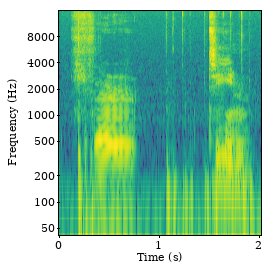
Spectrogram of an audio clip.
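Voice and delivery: put-on thirteen with the weight on -TEEN, drawn out; stress on the last syllable. Shown as a demonstration. Teacher modelling number stress for students, thirteen stressed on TEEN. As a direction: say thirteen landing hard on TEEN. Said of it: "El acento siempre va al final".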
